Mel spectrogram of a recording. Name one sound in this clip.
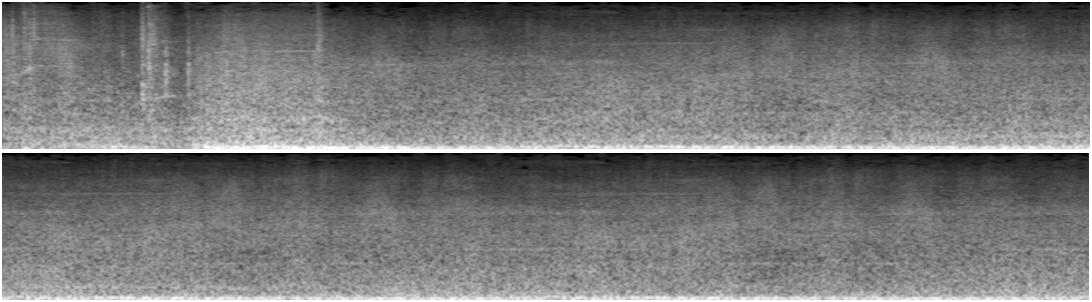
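A rocket engine roars with a steady deep rumble.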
